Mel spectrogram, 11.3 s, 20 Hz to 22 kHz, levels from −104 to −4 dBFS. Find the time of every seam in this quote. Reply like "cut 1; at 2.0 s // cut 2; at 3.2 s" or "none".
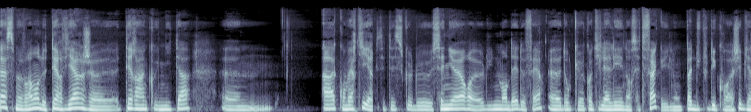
cut 1; at 5.6 s // cut 2; at 8.2 s // cut 3; at 9.9 s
